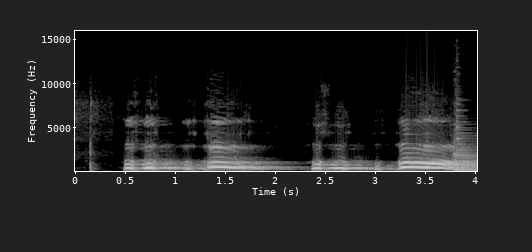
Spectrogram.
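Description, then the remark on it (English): A voice imitates an owl, giving four drawn-out, wavering hoots that slide downward in pitch, fairly loud and with short pauses between them. “Make sure you watch your head there. Here comes that owl.”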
